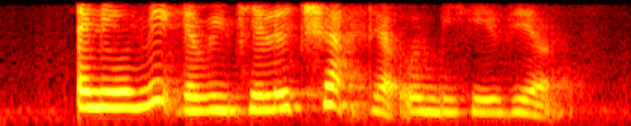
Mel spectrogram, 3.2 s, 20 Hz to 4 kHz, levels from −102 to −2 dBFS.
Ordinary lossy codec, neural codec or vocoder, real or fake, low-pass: none; codec, 16 kHz, 1 kbps, FunCodec, trained on Chinese and English, 50 frames a second; fake; 3.6 kHz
